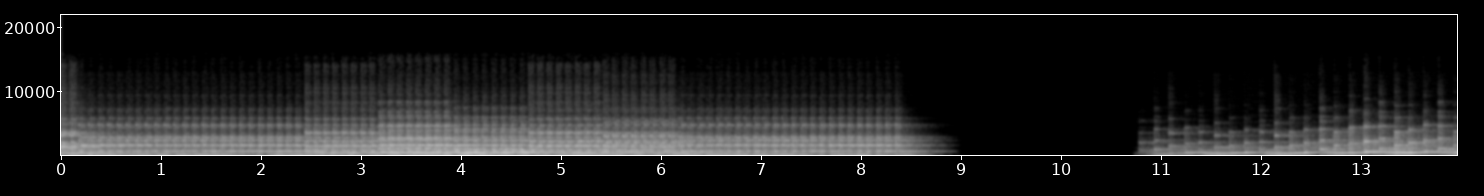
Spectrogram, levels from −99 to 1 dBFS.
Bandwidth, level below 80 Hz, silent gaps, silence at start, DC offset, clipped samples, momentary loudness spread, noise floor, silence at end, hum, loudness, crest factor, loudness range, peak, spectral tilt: 10 kHz; -60 dBFS; 8.98-10.72 s; 0 s; under 0.1%; under 0.1%; 11 LU; under -90 dBFS; 0 s; none; -23 LUFS; 18 dB; 13 LU; -6 dBFS; -5.5 dB/octave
